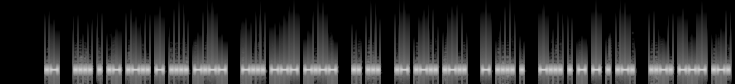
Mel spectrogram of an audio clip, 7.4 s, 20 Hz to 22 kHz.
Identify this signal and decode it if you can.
Morse code, heard as a keyed tone, about 50 wpm, 700 Hz. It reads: A HEALTHY BOY IS ALL THE BETTER FOR
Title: Sentences from Top 1000 Words - Review Part 5 - 50wpm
